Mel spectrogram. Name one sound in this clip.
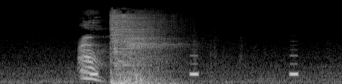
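An energy burst roars and crackles.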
